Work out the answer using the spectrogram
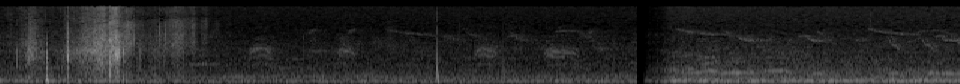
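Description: Birds chirping in short, faint calls, broken by a loud burst of rustling noise in the first second and a few sharp clicks. After a brief cut about five seconds in, a denser run of short falling chirps.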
